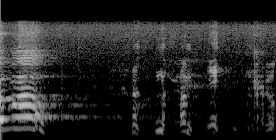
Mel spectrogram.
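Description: A man's voice finishing a spoken phrase, then only a few faint, short voice sounds about a second in.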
